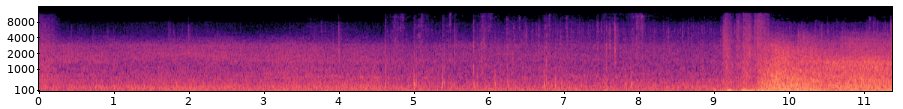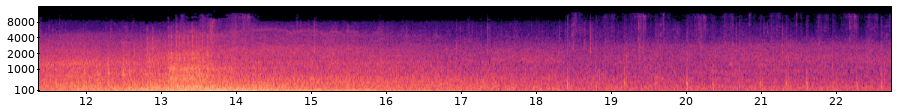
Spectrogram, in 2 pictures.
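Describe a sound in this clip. Armored footsteps clink on stone floors.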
